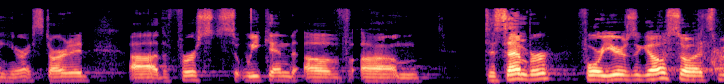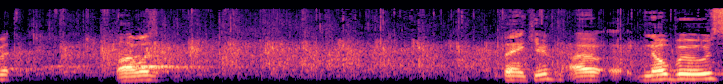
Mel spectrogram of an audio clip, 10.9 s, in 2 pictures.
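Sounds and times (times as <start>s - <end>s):
speech: 0.0s - 6.8s, 9.2s - 10.8s
audience applause: 5.1s - 10.8s.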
